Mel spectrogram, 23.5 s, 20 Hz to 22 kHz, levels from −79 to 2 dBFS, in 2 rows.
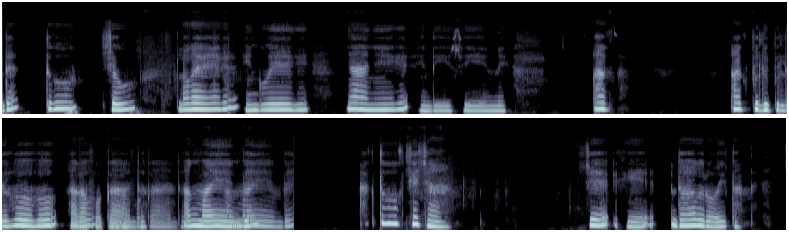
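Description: From 12.94 s to 16.14 s the speech is joined by a doubled audio track: a second, full-band copy trailing roughly 0.7 s behind and something like 10 dB quieter, switching on and off abruptly at those points. Unlike an echo or reverb, it has no decaying tail, no repeats and no room colouring. It is the same signal laid in once more. A second, slower capture path or a misaligned edit is the likely cause.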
